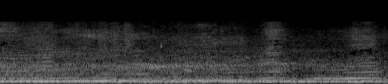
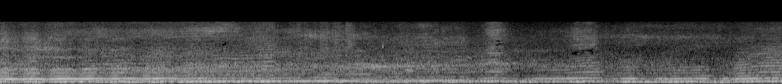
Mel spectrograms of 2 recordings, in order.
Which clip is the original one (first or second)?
second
